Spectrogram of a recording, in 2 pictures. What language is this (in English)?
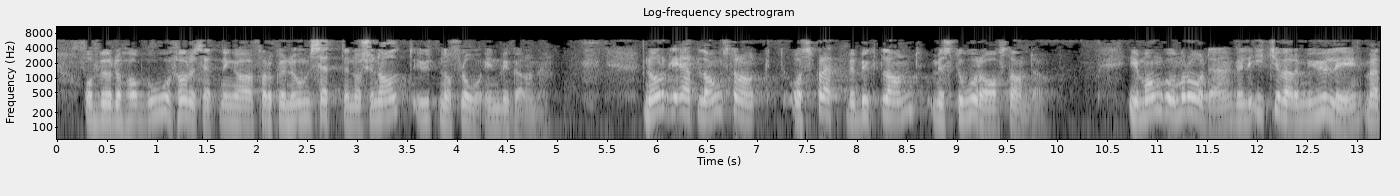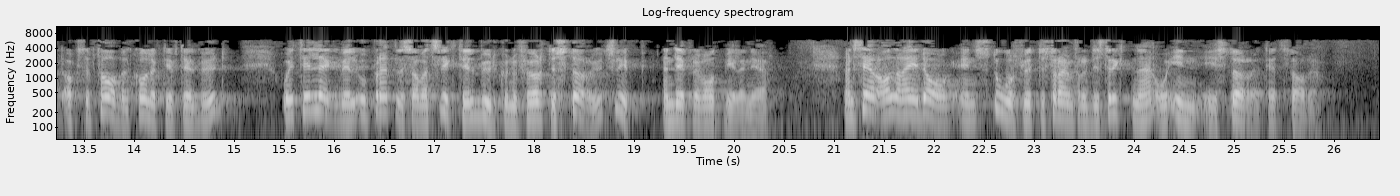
Norwegian Nynorsk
